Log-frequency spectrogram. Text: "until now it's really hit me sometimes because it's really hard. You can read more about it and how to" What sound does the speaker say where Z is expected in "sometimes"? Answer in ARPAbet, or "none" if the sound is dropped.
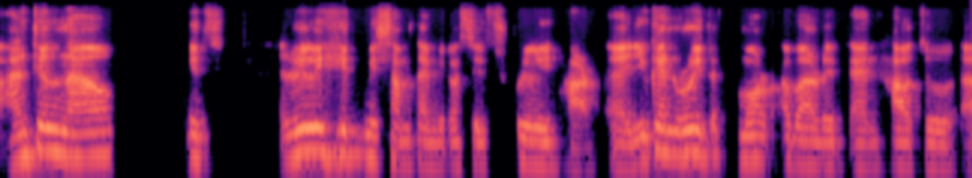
none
